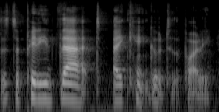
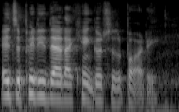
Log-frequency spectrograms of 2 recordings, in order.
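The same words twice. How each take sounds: First: It is said slowly and carefully. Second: It is said quickly and casually.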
